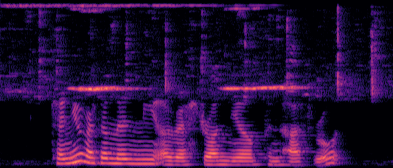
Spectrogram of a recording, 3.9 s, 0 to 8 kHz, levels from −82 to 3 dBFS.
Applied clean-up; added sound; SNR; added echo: classical method log-MMSE.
